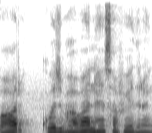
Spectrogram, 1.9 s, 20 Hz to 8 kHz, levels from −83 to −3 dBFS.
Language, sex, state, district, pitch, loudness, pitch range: Hindi, male, Chhattisgarh, Raigarh, 175 Hz, -23 LUFS, 160-195 Hz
